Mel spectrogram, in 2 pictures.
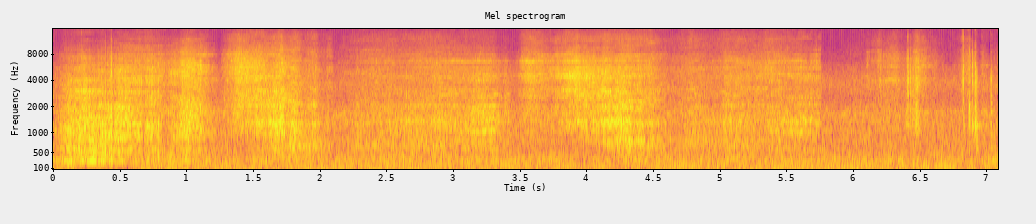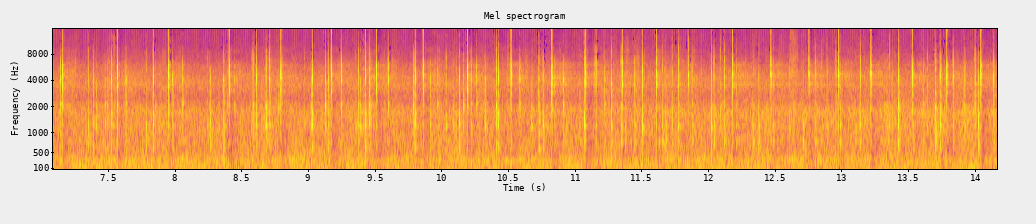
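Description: A small square wooden shadow-box sign with a plank face and white frame is held in one hand while fingernails and fingertips scratch the wooden slats in bright, hissy rubbing swells for the first six seconds. Then the fingers switch to quick, sharp tapping: a dense run of crisp, dry clicks with almost no ring that continues to the end.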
